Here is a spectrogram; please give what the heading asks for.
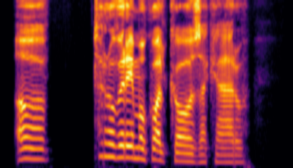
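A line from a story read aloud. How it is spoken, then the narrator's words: Sighed. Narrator (Italian): sospirò mia madre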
